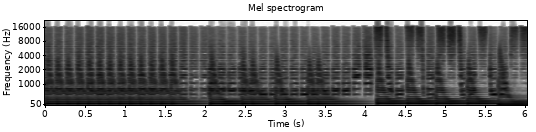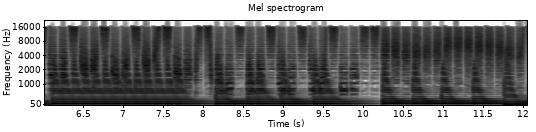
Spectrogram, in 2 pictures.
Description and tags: Synth Loop
A synth bass-and-lead loop. Made using a Kaossilator Pro.
keyboard, loop, music-loop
